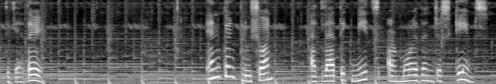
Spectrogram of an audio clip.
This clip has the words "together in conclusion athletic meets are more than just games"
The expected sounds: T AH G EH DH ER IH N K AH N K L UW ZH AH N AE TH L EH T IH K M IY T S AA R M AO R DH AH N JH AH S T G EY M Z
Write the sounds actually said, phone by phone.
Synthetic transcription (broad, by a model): T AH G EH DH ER IH N K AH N K L UW SH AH N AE T L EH T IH K M IY T S AA R M AO R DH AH N JH AH S T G EY M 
